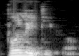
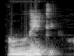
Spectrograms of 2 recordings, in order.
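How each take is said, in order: First: "political" with a loud, full O in the first syllable; "political" opening on a strong clear POL; wrong full O. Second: "political" as puh-LI-ti-cal; "political" with weak first syllable and stress on LI; correct reduced O. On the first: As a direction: say "political" as POH-li-ti-cal, O unreduced. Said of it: "pas political". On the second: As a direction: swallow the first vowel of "political" to a schwa. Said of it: "on prononce un E". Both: Shown as a demonstration.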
